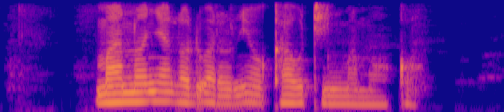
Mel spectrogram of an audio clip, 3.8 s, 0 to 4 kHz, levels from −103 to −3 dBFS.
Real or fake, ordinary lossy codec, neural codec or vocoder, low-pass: real; none; none; 3.6 kHz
